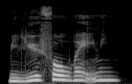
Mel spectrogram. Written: miljøforurening

